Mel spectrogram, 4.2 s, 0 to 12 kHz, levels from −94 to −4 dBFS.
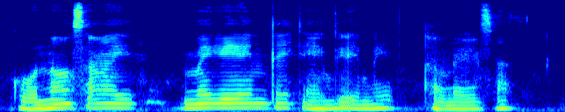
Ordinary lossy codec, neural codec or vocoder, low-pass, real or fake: none; codec, 24 kHz, 1 kbps, SNAC; 10.8 kHz; fake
